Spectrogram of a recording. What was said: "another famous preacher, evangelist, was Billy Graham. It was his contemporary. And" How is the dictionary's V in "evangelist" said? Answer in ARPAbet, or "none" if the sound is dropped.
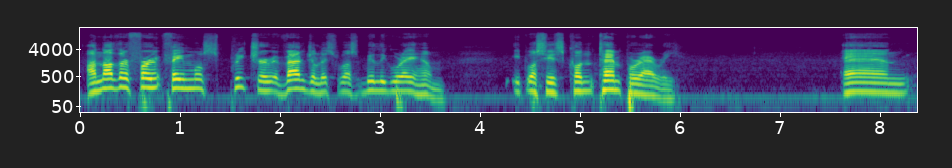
V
